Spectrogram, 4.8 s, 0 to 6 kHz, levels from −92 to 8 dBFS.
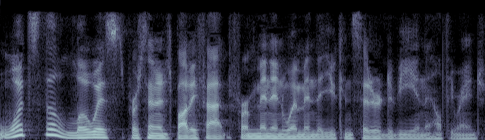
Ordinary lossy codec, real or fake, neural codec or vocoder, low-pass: MP3, 48 kbps; real; none; 5.4 kHz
